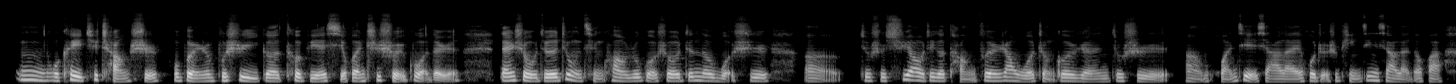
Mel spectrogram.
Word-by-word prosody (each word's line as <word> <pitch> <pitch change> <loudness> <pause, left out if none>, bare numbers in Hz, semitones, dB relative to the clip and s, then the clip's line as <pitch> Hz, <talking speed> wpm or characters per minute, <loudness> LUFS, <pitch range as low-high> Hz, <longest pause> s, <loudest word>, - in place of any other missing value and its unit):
嗯， 215 -4 +1
我 170 - +3
可 205 +5 +4
以 185 - +8
去 220 +6 -1
尝 140 -5 -1
试。 160 - 0
我 170 - +1
本 155 -3 +5
人 155 +1 -2
不 175 - +2
是 320 - +3
一 285 - 0
个 150 - +3
特 170 - +3
别 150 -2 +2
喜 160 -5 0
欢 155 +3 +2
吃 160 - -3
水 190 - +2
果 - - +1
的 - - +2
人， 480 +2 -1 0.4
但 180 +1 +4
是 190 - +1
我 155 -2 +4
觉 160 - +4
得 160 - +9
这 230 +8 +2
种 165 - 0
情 - - -7
况 165 -4 -2
如 160 +2 -1
果 165 -4 0
说 160 0 +2
真 180 +3 -2
的 170 -2 +1
我 150 - -3
是 155 -1 -3 0.3
呃， 150 -1 -8 0.2
就 170 - -4
是 165 - -4
需 165 +7 -4
要 195 -5 +4
这 170 +1 -1
个 160 - +3
糖 - - -9
分 170 -2 +2
让 170 -3 -2
我 140 0 0
整 150 - -5
个 160 -1 +1
人 135 -2 -5
就 160 +1 -3
是， 140 -6 -5
嗯， - - -9
缓 - - -5
解 - - +2
下 130 0 -5
来 125 0 -2
或 165 +2 +2
者 - - -5
是 - - -9
平 140 -5 -9
静 190 +3 -3
下 160 -4 -4
来 130 -2 -5
的 - - -6
话， - - -6
160 Hz, 285 characters per minute, -22 LUFS, 150-175 Hz, 0.4 s, 得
